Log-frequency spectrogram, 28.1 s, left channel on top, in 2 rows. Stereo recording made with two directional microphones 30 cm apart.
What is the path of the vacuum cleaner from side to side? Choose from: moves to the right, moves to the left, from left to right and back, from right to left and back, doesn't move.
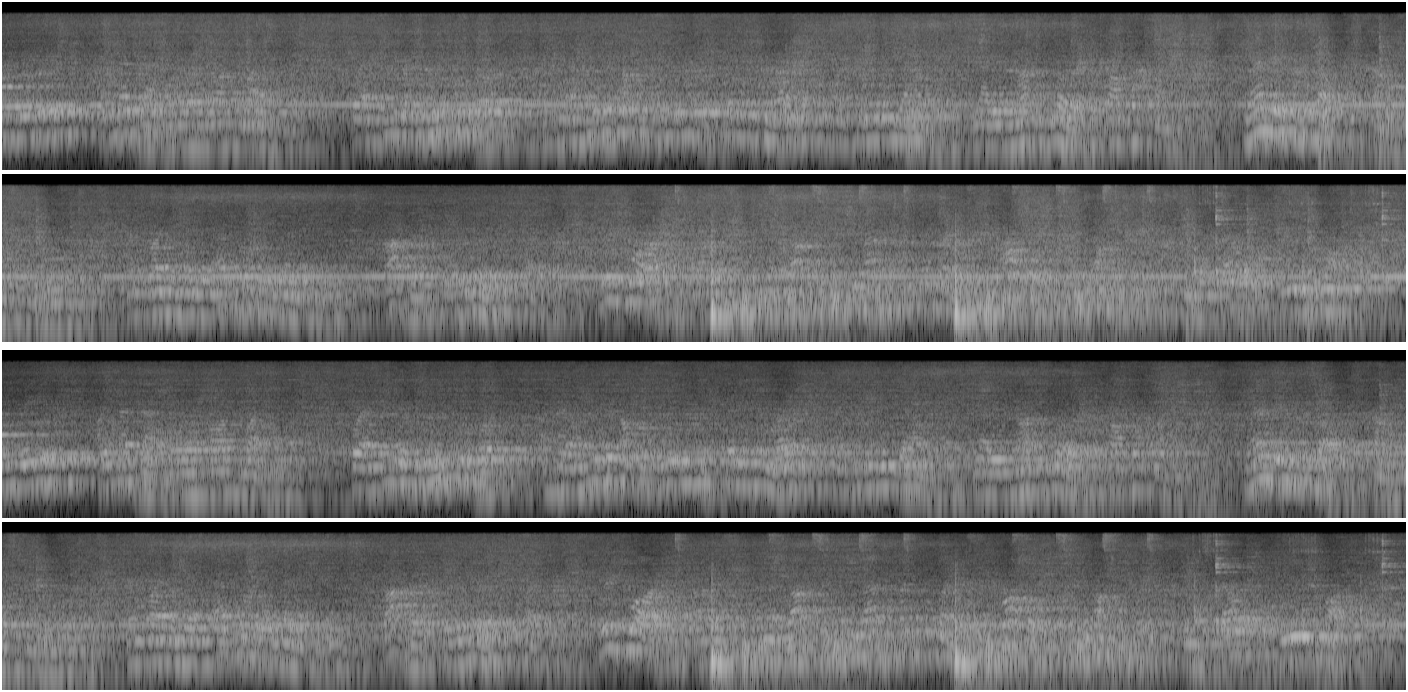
from left to right and back.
